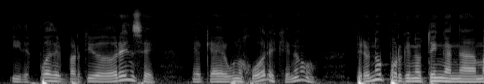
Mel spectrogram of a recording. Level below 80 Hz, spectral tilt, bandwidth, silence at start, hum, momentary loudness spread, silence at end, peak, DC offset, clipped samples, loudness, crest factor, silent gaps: -26 dBFS; -7.5 dB/octave; 12 kHz; 0.1 s; none; 17 LU; 0 s; -4 dBFS; under 0.1%; under 0.1%; -25 LUFS; 20 dB; none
